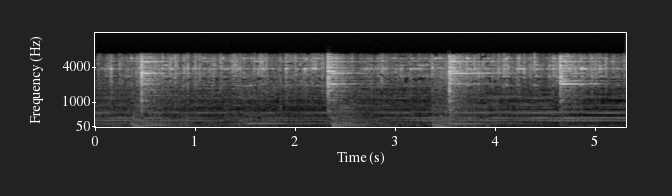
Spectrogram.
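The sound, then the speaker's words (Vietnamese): Sharp metal knife blades fixed on a net clang four times. Each bright metallic strike rings out with a slowly fading tail, and the strikes are spaced a second or more apart, with no voices. “Những mũi dao trên tấm lưới loảng xoảng liên hồi”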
